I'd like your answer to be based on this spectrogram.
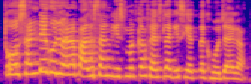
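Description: A man, hosting a casual explainer to camera in a chatty, excitable way, thinking aloud with fillers. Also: very high-pitched, quick pace. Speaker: cricket explainer host.

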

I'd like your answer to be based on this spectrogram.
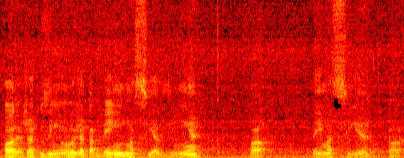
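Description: A man on the low side narrates a casual cooking vlog from his home kitchen, the husband of the channel host, speaking animatedly and slowly into a camera above the counter. He walks through each step in homely talk full of diminutives. The kitchen is echoey with loud clattering dishes, plus a little hiss or hum.

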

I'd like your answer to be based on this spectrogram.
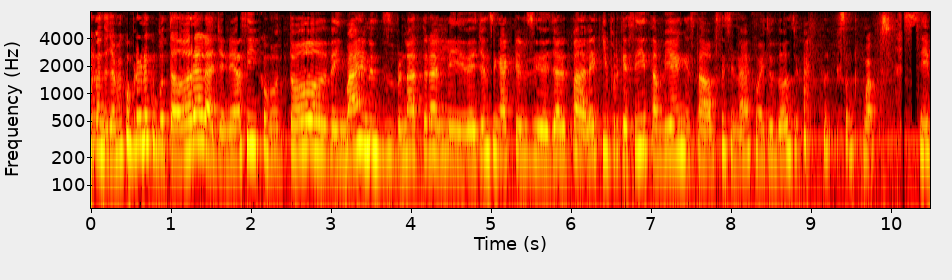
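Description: Chatty high-voiced young woman. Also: slight background noise. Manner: chatty, acts out quoted lines with bursts of laughter. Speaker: YouTuber. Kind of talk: casual storytelling to camera.

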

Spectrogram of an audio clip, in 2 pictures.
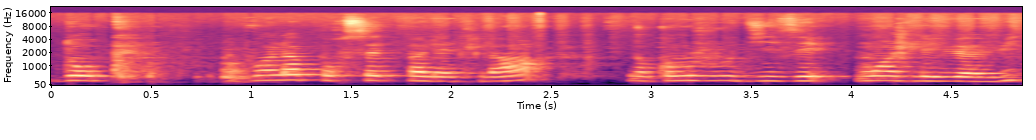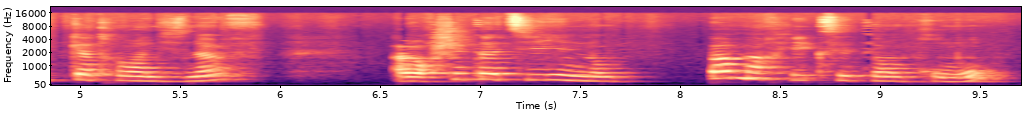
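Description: In an echoey room, a woman with a fairly high but dark-toned voice swatches eyeshadow palettes from her recent haul at a moderate pace. Her casual beauty-vlog chat includes little apologetic asides.

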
